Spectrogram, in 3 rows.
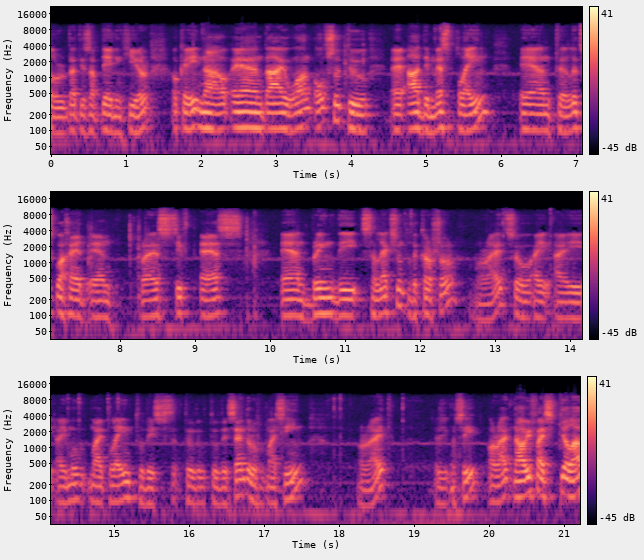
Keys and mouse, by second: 3.7 shift+a, 8.0 shift+c, 9.6 shift+s, 14.3-16.6 drag, 16.8 shift+s, 20.8 s.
